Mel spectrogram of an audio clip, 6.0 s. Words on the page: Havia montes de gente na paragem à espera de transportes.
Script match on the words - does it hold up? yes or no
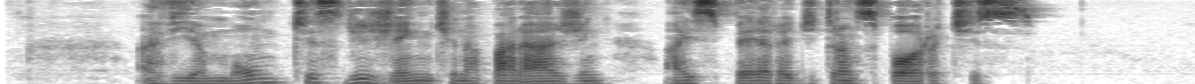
yes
